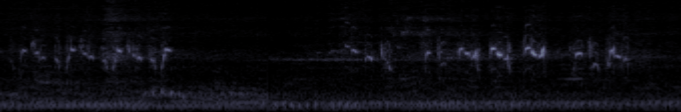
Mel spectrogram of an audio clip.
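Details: Yellow-vented bulbul giving two chattering phrases of quick, warbled chirps with a short pause between, over a steady low rumble.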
